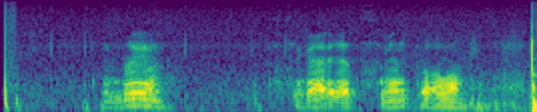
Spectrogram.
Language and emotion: Russian, sad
